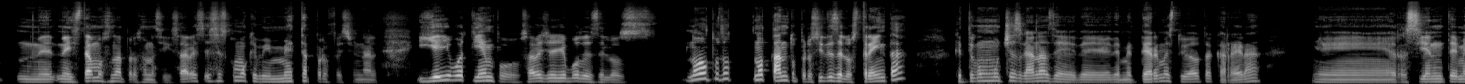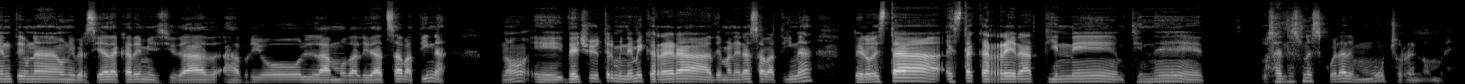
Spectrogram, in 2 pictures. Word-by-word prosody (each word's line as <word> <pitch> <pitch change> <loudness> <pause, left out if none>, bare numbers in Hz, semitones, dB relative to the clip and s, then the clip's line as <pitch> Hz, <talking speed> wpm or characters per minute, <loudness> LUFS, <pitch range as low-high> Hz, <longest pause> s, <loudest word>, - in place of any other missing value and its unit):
ne 120 -1 -5
necesitamos 130 +5 +2
una 145 -1 -4
persona 115 0 -12
así", 95 0 -10
¿sabes? 125 +8 -3
Esa 155 +2 -3
es - - -2
como 175 -1 -6
que 150 - -10
mi 130 -1 -7
meta 145 +5 -5
profesional. 110 -4 -10 0.4
Y 140 +3 -1
ya 175 - +11
llevo 210 0 +1
tiempo, 165 -10 -1
¿sabes? 140 +6 -2
Ya 150 - 0
llevo 150 0 -2
desde 115 -4 -4
los 105 -2 -4 0.2
no, 235 +8 +5
pues 255 - -8
no 265 - -5 0.2
no 220 +2 +2
tanto, 180 -4 +6
pero - - -8
sí 165 - 0
desde 165 -2 +3
los 120 - -2
30, 165 - +3 0.4
que - - -8
tengo 155 +2 -5
muchas 170 -1 0
ganas 150 +3 0
de 120 -5 -5
de 110 -1 -6
de 115 - -6
meterme 120 +7 -1
a - - -6
estudiar 125 -3 -3
otra 135 +1 -8
carrera. 120 +8 -5 0.5
Eh, 110 -2 -6
recientemente 125 +1 +3
una 125 -1 0
universidad 110 0 +2
de 120 - +3
acá 115 - -1
de 120 +1 -2
mi 115 -3 -10
ciudad 110 +2 -1
abrió 115 +1 -7
la 115 -1 -1
modalidad 105 0 -3
sabatina, 135 +1 0 0.5
¿no? - - -6
Eh, 110 -2 -4
de 120 - +4
hecho, 125 +4 0
yo 140 - -1
terminé 135 -4 -2
mi 150 - +1
carrera 125 -1 +5
de 110 - -8
manera 115 +3 -2
sabatina, 125 +6 -2 0.4
pero 120 0 0
esta 155 0 +8
esta 145 +4 +3
carrera 130 -1 +4
tiene 130 +1 -3
tiene, 125 -2 -8 0.6
o - - -19
sea, 130 - -2
es 130 0 -3
una 155 - -7
escuela 140 -1 -3
de 130 - -8
mucho 115 +4 -14
renombre, 95 -2 -19
125 Hz, 170 wpm, -24 LUFS, 115-145 Hz, 0.6 s, ya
